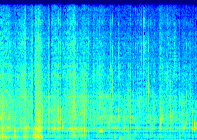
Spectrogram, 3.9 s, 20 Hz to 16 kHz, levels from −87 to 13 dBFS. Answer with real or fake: fake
